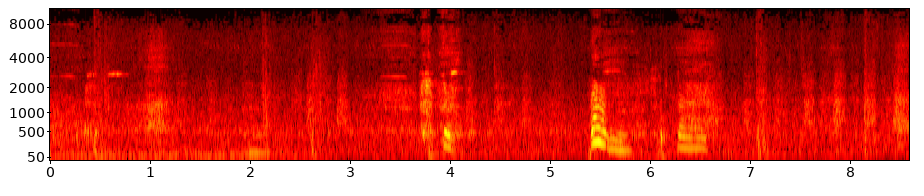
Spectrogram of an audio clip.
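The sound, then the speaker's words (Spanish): A wounded dog, bleeding from its belly and lying on the ground, pants heavily and steadily, broken by a few high, falling whimpers and whines partway through, sounding distressed. “El perro sangra por el vientre tirado en el suelo.”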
